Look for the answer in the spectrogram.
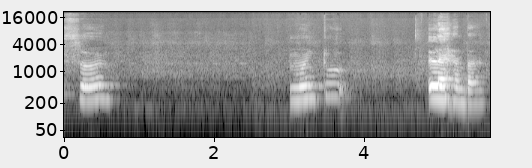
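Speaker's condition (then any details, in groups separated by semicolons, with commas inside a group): Cerebral palsy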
